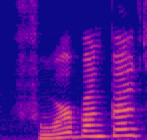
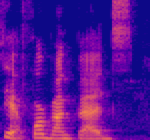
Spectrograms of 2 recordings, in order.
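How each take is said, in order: First: Unsure question. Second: Said in the usual way. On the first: Real, not acted.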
